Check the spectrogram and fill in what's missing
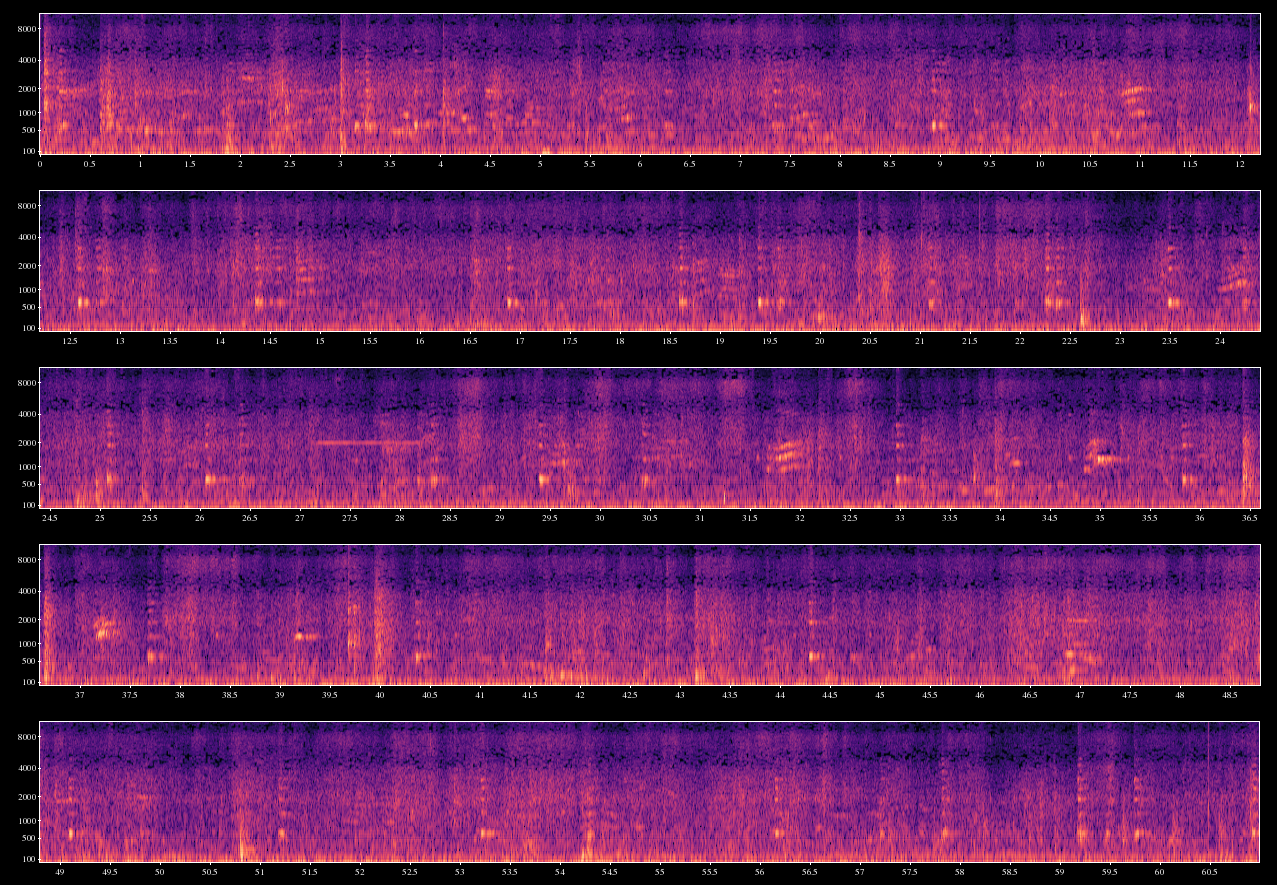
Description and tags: Shopping -- At The Check out --
Shopping in London at the Check Out people buying food bleeping talking
bleeping, chanting, chatting, crowd, crowds, england, intense, london, people, shopping, shops, stressing, talking, vocies, voice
